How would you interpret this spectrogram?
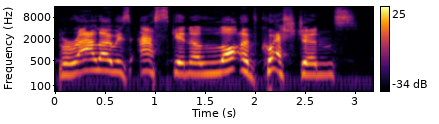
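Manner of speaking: urgent sportscaster voice; play-by-play. Real, not acted. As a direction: ride the rising excitement of a submission attempt. Live fight commentary.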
